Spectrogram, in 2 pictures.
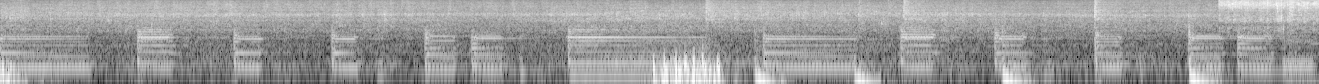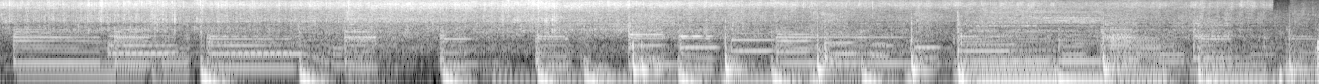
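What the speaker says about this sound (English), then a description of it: "By adding that sauce back into the pan, of course we're picking up all the flavour that's in the base of that pan that the meat has left behind" Sauce sizzles and bubbles as it reheats in a frying pan after a pepper steak has been cooked in it, a steady crackling hiss with occasional stirring and utensil taps, heard alone and fairly close.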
